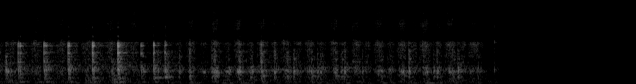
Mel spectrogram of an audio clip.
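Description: Half a red onion being grated fine on a flat metal hand grater: rapid, even strokes, about five a second, that stop suddenly about five seconds in.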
